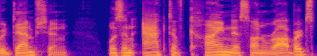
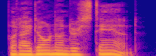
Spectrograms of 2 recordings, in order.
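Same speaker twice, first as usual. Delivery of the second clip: pitiful; 6 semitones higher than usual. A narrator's reading. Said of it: "she said pitifully".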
